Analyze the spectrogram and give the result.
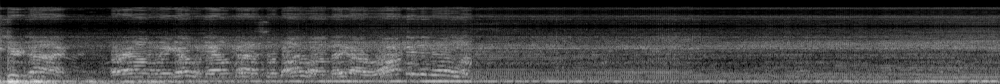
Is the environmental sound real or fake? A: real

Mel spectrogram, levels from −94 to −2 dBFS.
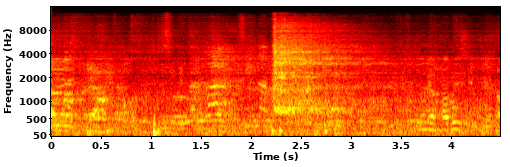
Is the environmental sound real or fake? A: fake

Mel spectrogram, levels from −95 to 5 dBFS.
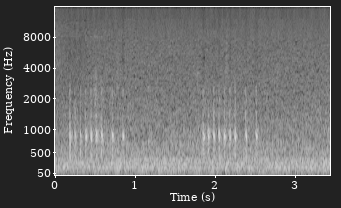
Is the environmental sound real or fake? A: fake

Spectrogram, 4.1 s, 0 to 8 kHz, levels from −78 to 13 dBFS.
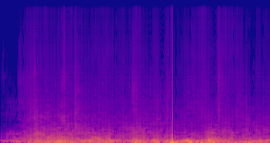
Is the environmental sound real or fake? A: fake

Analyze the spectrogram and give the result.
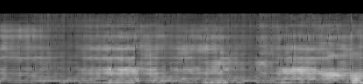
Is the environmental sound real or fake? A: fake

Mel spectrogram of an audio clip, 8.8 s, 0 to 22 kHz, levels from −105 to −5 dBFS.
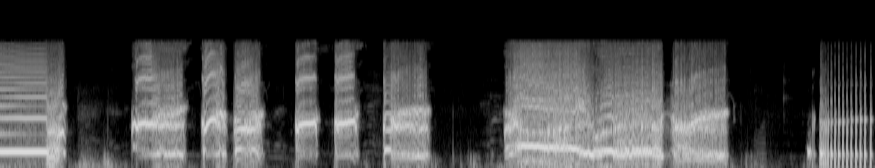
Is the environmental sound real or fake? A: real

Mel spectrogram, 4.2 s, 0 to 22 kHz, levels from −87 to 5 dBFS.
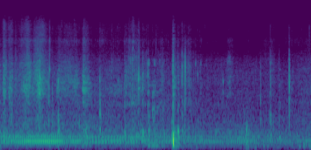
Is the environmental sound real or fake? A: real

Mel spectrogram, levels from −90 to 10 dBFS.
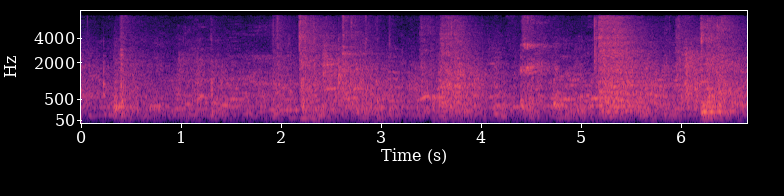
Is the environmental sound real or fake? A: real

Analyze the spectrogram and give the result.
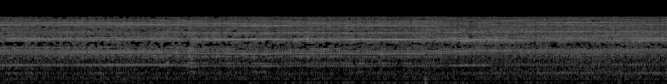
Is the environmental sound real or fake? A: real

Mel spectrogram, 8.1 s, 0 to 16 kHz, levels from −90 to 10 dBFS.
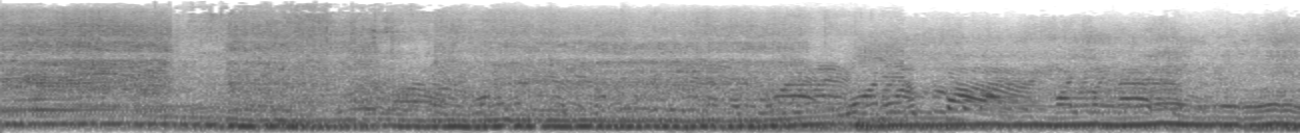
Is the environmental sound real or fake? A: fake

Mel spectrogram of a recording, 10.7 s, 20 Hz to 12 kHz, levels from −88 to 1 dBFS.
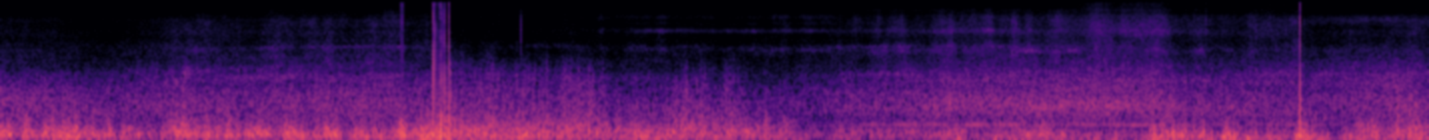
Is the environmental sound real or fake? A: fake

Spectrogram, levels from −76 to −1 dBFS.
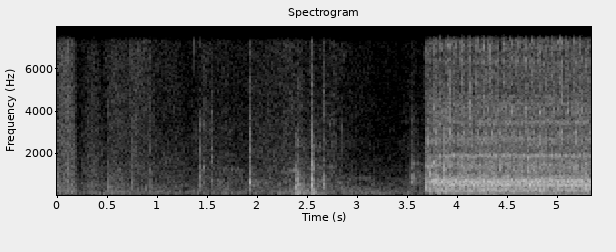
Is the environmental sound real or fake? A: real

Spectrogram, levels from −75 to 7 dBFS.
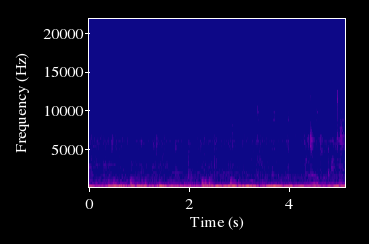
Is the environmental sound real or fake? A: real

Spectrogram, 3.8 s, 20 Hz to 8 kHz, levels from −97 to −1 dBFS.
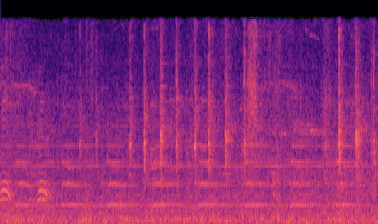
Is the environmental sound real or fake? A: real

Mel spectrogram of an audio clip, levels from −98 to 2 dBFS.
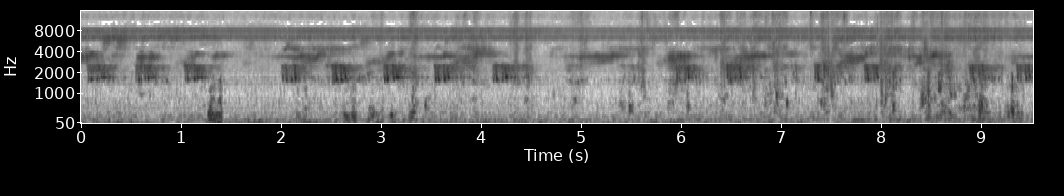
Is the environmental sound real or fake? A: fake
